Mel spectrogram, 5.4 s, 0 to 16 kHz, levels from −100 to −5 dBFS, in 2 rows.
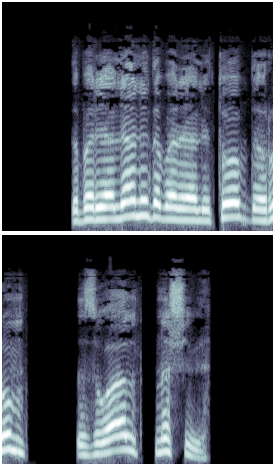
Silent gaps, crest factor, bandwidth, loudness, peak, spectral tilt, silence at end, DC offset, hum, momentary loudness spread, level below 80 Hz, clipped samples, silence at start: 3.04-3.45 s, 4.12-4.23 s; 12 dB; 9 kHz; -12 LUFS; 0 dBFS; -5.5 dB/octave; 0.7 s; under 0.1%; none; 14 LU; -56 dBFS; under 0.1%; 0.7 s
